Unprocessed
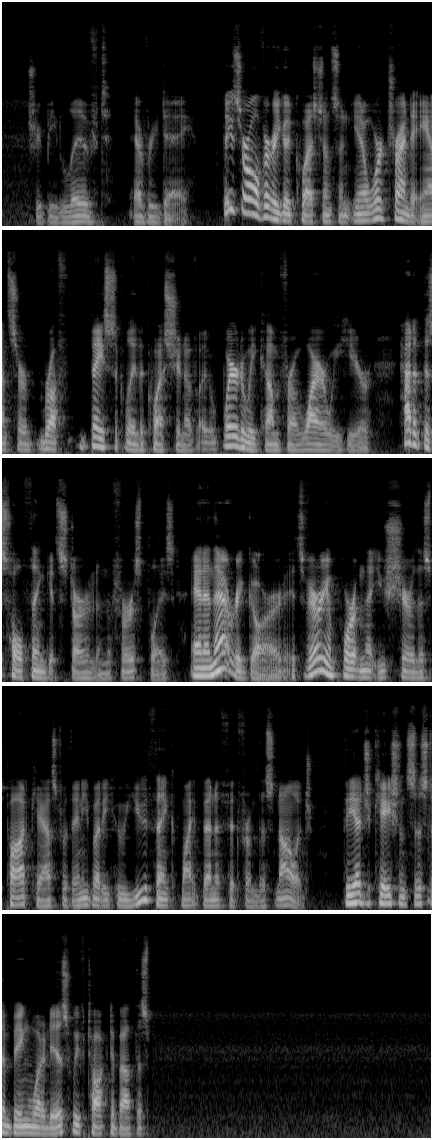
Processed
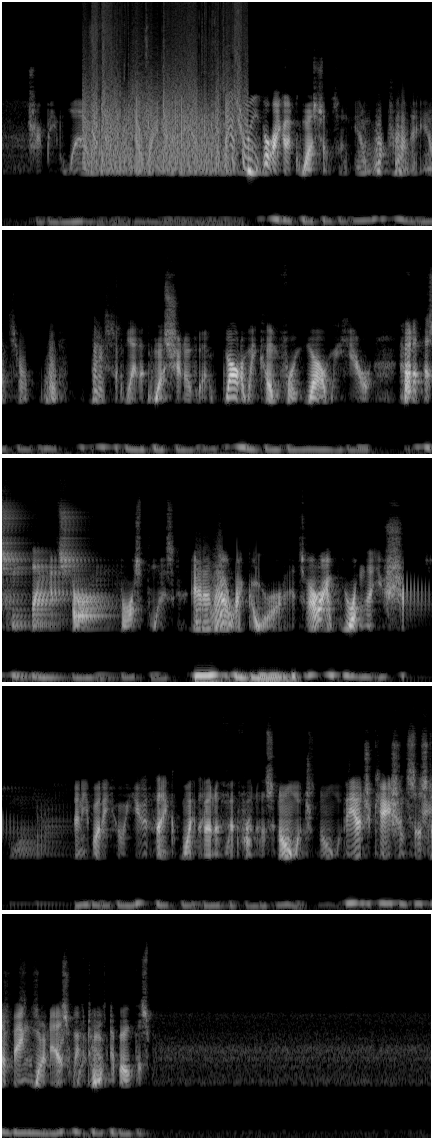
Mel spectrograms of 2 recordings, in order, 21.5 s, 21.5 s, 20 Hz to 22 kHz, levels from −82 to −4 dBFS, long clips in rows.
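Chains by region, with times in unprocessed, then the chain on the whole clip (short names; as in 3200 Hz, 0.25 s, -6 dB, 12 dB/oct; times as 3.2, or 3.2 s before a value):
0.81–2.47 zero-crossing step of -44 dBFS + de-esser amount 70% + spectral compressor 10:1
3.23–5.45 tape spacing loss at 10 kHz 33 dB + core saturation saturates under 1500 Hz
8.6–9.8 expander -37 dBFS + flutter echo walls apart 6.7 m, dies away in 0.65 s
10.54–11.61 tilt -4.5 dB/oct + hard clip -14 dBFS
12.62–13.64 flipped gate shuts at -30 dBFS, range -32 dB + flutter echo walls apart 6.3 m, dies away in 1.4 s + Doppler distortion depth 0.57 ms
14.4–18.24 bell 170 Hz -8 dB 0.43 oct + echo 0.412 s -15 dB
whole clip: FFT band-reject 160–960 Hz; three-band isolator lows -17 dB, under 560 Hz, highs -21 dB, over 2800 Hz; gain +8.5 dB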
